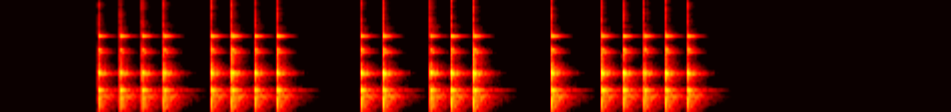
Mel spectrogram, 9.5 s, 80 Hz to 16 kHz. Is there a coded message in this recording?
Yes: tap code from 1.0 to 7.0 s, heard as taps on a metal pipe, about 5 knocks a second. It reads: THE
